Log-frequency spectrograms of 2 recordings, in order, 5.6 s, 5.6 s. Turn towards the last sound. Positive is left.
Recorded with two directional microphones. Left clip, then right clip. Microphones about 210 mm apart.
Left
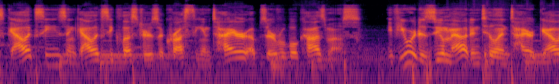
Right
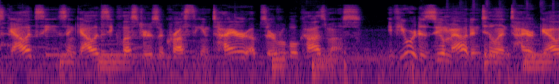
turn(degrees=45)  # may be behind; listen again after turning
